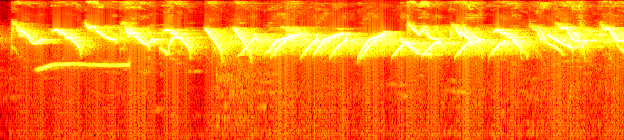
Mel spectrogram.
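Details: Oriental white-eyes singing together, meant as a training recording for caged birds kept in groups: a dense, rapid stream of high thin twittering notes, rising and falling, with several birds overlapping.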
